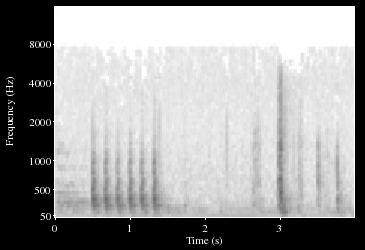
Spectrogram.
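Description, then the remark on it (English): A quick run of about six firm knocks on the door of a midtown hotel suite, evenly spaced, followed after a pause by a few more scattered, softer raps and one heavier thud. No voices. “he lived in a midtown hotel suite all by himself, and one afternoon she moseyed up there and knocked on his door.”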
